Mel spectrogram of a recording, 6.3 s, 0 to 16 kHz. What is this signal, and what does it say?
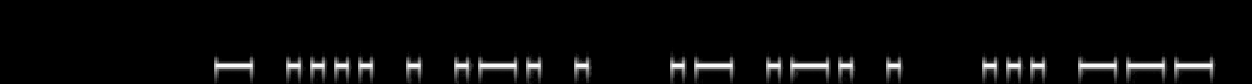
Morse code, heard as a keyed tone, about 21 wpm, 700 Hz. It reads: THERE ARE SO
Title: Speed-Racing - Sets of 4 Words 20wpm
